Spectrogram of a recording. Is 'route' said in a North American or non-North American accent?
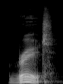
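non-North American. It is said in a non-North American accent.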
